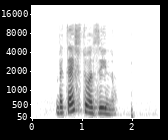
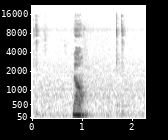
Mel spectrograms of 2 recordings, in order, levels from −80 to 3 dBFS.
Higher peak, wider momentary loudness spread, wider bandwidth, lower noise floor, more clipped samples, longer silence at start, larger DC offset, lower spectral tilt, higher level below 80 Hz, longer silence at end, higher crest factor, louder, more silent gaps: second, -10 dBFS vs -4 dBFS; second, 9 LU vs 23 LU; second, 11.5 kHz vs 16 kHz; first, -73 dBFS vs -57 dBFS; neither; first, 0.5 s vs 0.05 s; neither; about the same, -5 dB/octave vs -6 dB/octave; about the same, -62 dBFS vs -62 dBFS; about the same, 0.5 s vs 0.45 s; about the same, 18 dB vs 20 dB; second, -26 LUFS vs -20 LUFS; neither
